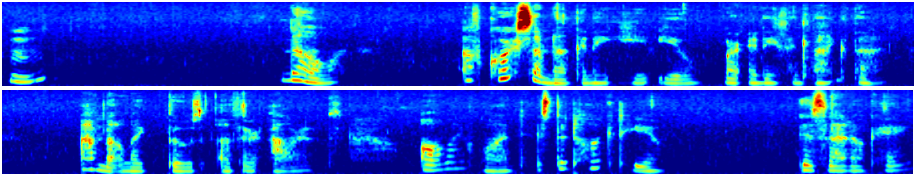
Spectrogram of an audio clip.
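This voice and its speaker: Monster-girl enchantress for ASMR roleplay, played by a woman: lovestruck and clingy, extremely breathy soft whisper, unhurried, coaxing delivery. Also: on the low side, expressive, full character voice, rough recording. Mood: excited, sweet. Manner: coaxing, cooing, giggly, slow.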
